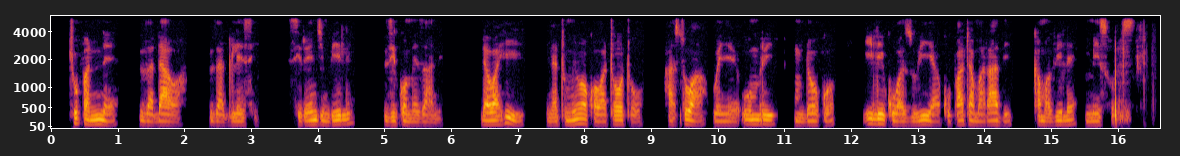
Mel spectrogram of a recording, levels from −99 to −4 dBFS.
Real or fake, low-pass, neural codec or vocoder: real; 5.4 kHz; none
